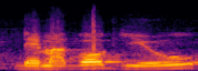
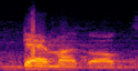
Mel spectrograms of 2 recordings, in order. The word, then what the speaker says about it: demagogue: he was asking me do we say demagog you or demagog then I told Rashid we say demagogue so some of these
